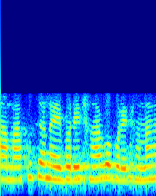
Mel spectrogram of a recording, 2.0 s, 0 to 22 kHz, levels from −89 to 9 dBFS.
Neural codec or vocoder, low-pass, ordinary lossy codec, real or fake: none; 3.6 kHz; none; real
